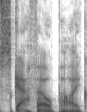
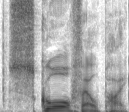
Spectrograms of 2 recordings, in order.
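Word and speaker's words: Scafell Pike: it was actually justine green telling me it's pronounced it's not scaffold pike or scarfal pike it's actually scorpfel pike apparently that's the correct prince in a pronunciation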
